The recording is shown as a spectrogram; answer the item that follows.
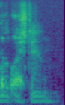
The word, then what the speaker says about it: Balochistan: Yeah, Balochistan, is that how you pronounce it? – Yeah, that's Balochistan.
